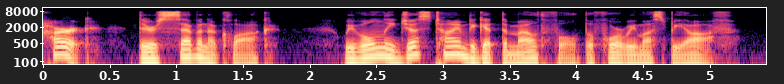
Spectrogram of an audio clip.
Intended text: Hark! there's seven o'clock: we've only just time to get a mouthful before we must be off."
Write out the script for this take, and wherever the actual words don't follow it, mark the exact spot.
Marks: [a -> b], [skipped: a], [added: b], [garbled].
Hark! there's seven o'clock: we've only just time to get [a -> the] mouthful before we must be off."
